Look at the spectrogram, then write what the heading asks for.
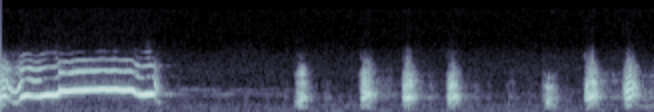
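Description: A coyote gives a steady, drawn-out howl, then a run of short, sharp yips.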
